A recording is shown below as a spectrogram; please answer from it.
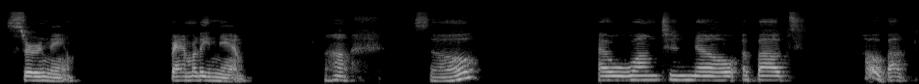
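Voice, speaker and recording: A woman with Mandarin as her first language teaching a Chinese lesson in English. She speaks very slowly, at an ordinary pitch for a woman. She patiently repeats each word for her learners. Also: a little mellow. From Taiwan. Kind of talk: slow language lesson explanation.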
